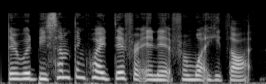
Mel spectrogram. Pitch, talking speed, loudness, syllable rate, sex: 240 Hz, 270 wpm, -17 LUFS, 7.5 syllables/s, female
